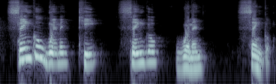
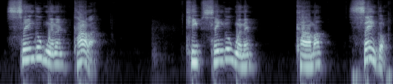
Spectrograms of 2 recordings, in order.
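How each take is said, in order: First: It is said smoothly without pauses. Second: It is said with pauses between phrases.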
